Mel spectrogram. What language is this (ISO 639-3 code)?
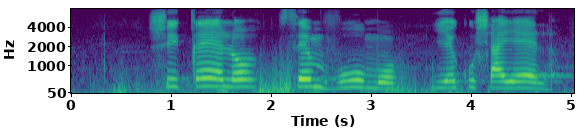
ssw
